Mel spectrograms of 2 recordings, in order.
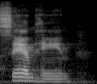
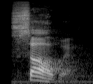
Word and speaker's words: Samhain: If you've ever seen a word that looks like Samhain, which is Samhain, which comes from Irish terminology, it's actually pronounced not Samhain, Samhain.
